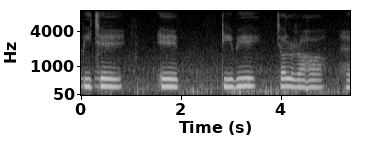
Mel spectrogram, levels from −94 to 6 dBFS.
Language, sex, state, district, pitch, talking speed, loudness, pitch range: Hindi, male, Uttar Pradesh, Hamirpur, 235 Hz, 65 wpm, -25 LUFS, 225-240 Hz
